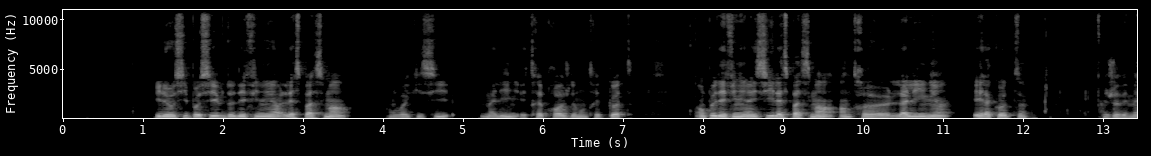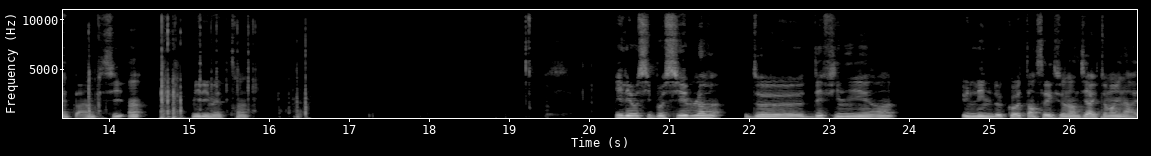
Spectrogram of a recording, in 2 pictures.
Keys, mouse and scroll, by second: 0.8-2.5 drag, 3.5-4.1 scroll up 2, 4.1 scroll down 2, 4.4-5.1 scroll up 2, 5.8-6.4 scroll down 2, 6.4-6.9 scroll up 2, 7.8 click, 8.5 click, 13.7 1, 14.6 m, 14.8 m, 16.3 Tab, 17.2-17.7 scroll up 2, 17.7-18.4 scroll down 2, 18.4-18.9 scroll up 2, 18.9-19.2 scroll down 2, 19.2-20.0 scroll up 2, 20.2 scroll down 2, 20.5-21.2 scroll up 2, 23.6-23.9 scroll down 2, 23.9-24.5 scroll up 2, 24.7-25.0 scroll down 2, 25.0-25.5 scroll up 2.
